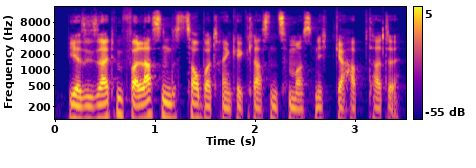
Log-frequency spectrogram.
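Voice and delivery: usual speaking voice

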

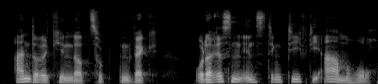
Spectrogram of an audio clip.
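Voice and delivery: ordinary delivery

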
